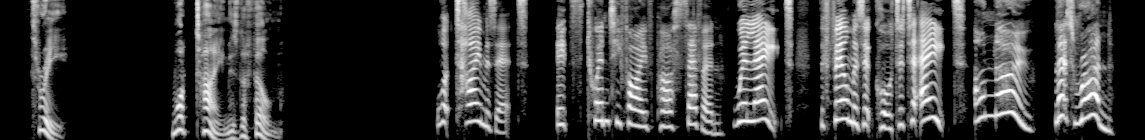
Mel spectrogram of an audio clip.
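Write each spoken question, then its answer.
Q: What time is the film?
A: 7:45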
